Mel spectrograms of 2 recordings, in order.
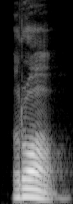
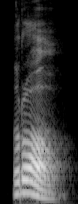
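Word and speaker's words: راء: To pronounce it correctly, just place the tip of your tongue behind the front two teeth of your upper jaw and touch it and drop it while pronouncing the letter. How? Raw. Raw. Raw. Don't curl up your tongue like this and say raw. Raw raw, which is a common mistake. Just keep the tongue straight and firm and say raw.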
